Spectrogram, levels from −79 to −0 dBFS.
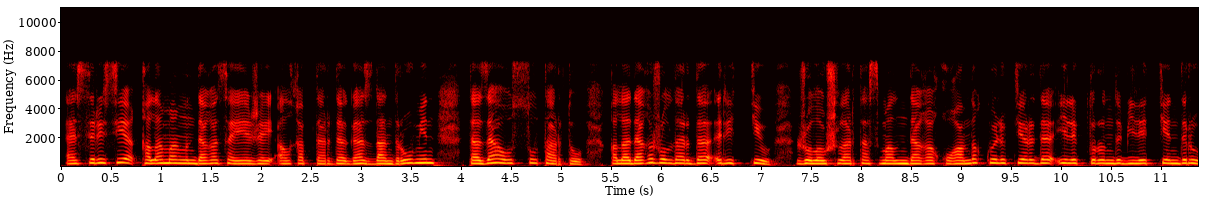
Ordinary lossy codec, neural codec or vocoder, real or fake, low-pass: none; none; real; 7.2 kHz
